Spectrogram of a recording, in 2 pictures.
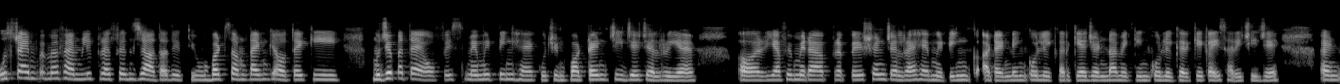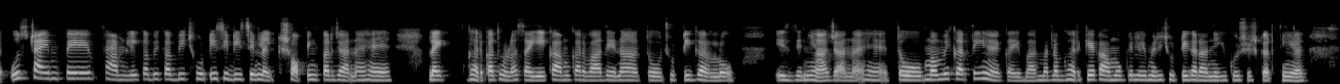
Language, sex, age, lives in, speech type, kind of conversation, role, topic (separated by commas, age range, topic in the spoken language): Hindi, female, 25-29, India, conversation, podcast, guest, Family expectations aur office demands ko tum kaise balance karte ho?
